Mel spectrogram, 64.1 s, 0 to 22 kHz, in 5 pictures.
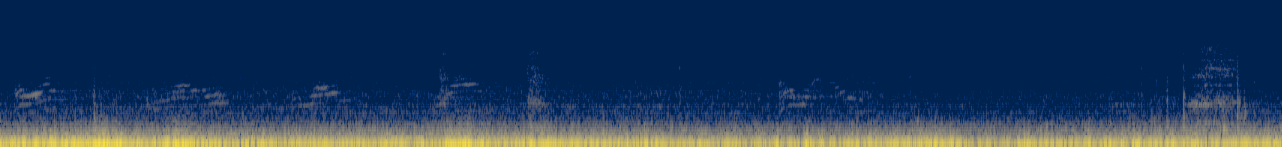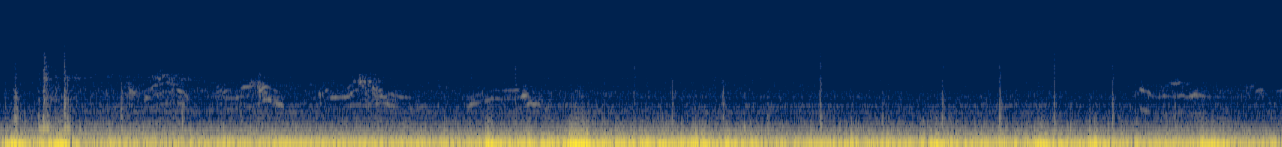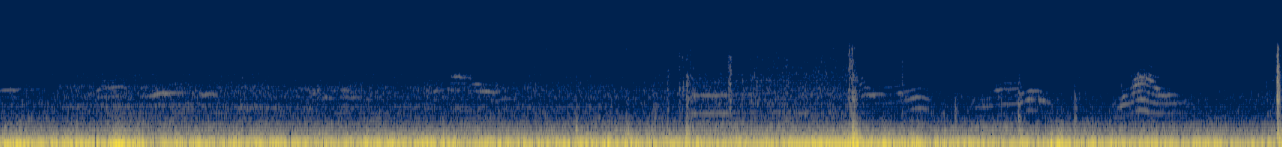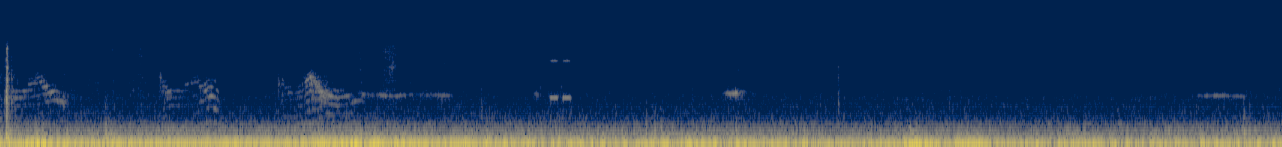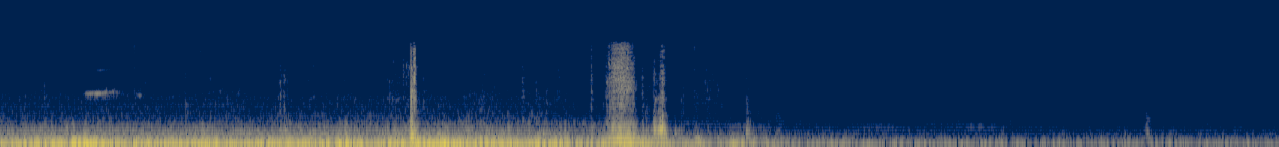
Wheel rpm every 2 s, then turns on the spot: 0, 0, 0, 0, 0, 0, 0, 0, 0, 0, 0, 0, 0, 0, 0, 0, 0, 0, 0, 0, 0, 0, 0, 0, 0, 0, 0, 0, 0, 0, 0, 0.
none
